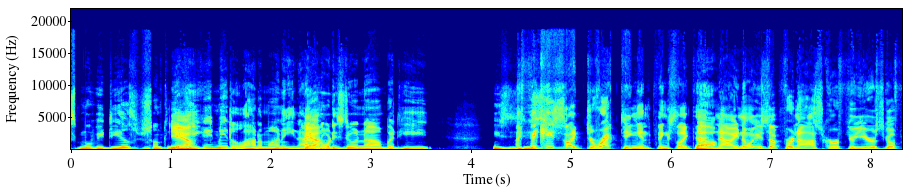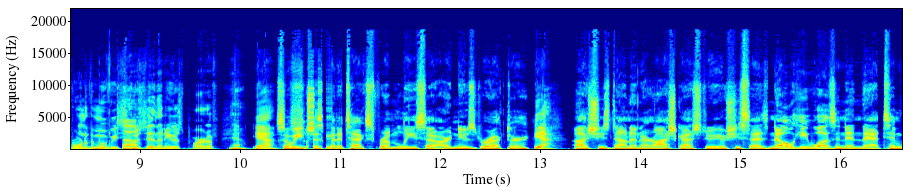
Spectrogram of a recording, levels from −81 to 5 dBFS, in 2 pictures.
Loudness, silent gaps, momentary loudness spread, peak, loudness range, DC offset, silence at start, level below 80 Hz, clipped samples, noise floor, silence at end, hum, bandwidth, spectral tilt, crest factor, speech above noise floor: -23 LUFS; none; 7 LU; -2 dBFS; 3 LU; under 0.1%; 0 s; -44 dBFS; under 0.1%; -56 dBFS; 0 s; none; 19.5 kHz; -4.5 dB/octave; 20 dB; 34 dB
